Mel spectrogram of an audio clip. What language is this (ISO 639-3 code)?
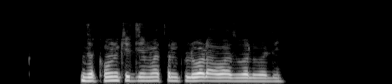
pus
